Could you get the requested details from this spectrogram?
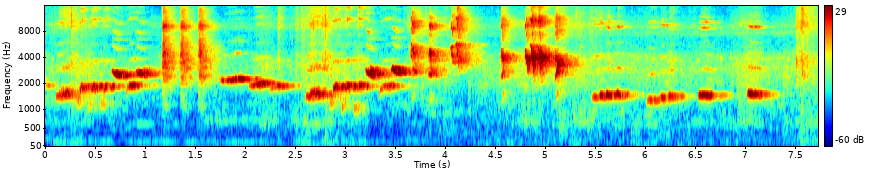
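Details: White-rumped shama in a bowing display style giving varied whistled song phrases, some buzzy bursts mid-way, then a series of about five similar clear falling whistles repeated roughly every half second, over a faint low hum.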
